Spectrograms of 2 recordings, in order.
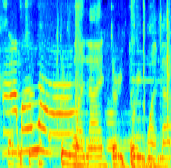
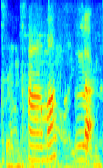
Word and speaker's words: Kamala: Kamala. In case you guys don't know how to pronounce her name, it's a comma and la. Comma, la.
